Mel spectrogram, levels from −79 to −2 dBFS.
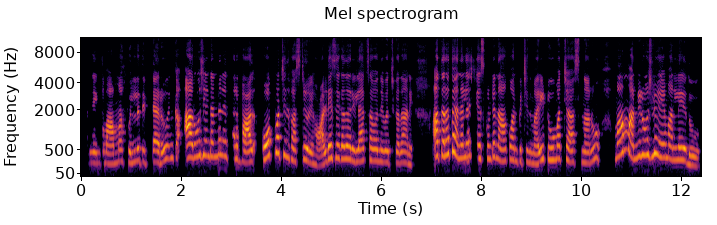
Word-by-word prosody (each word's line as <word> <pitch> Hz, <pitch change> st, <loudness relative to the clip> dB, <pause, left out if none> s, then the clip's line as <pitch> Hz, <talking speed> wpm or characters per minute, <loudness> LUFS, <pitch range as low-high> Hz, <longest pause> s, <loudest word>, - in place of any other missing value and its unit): అదే 225 Hz, 0 st, -8 dB
ఇంక 220 Hz, +1 st, -18 dB
మా 210 Hz, -, +2 dB
అమ్మ 210 Hz, +4 st, -8 dB, 0.2 s
ఫుల్లు 235 Hz, +3 st, -3 dB
తిట్టారు. 230 Hz, 0 st, -1 dB
ఇంకా 320 Hz, 0 st, -4 dB, 0.2 s
ఆ -, -, +13 dB
రోజేంటంటే 360 Hz, 0 st, -3 dB
నేను 360 Hz, -3 st, -8 dB
చాలా 295 Hz, -1 st, -3 dB
బాధ 230 Hz, +1 st, +7 dB, 0.2 s
కోపమొచ్చింది 370 Hz, +2 st, +3 dB
ఫస్టు 260 Hz, +2 st, -2 dB, 0.2 s
హాలిడేసే 310 Hz, -, 0 dB
గదా! 300 Hz, 0 st, +2 dB
రిలాక్సవ్వనివ్వచ్చు 250 Hz, -1 st, -3 dB
కదా! 225 Hz, +1 st, -3 dB
అని 190 Hz, -4 st, -9 dB, 0.5 s
ఆ -, -, +10 dB
తర్వాత 385 Hz, +5 st, +3 dB
అనలైజ్ 335 Hz, +3 st, -3 dB
చేసుకుంటే, 310 Hz, +1 st, -4 dB
నాకు 255 Hz, +2 st, -2 dB
అనిపిచింది 245 Hz, -3 st, -9 dB
మరీ 260 Hz, -, +1 dB
టూ 275 Hz, -, -1 dB
మచ్ 305 Hz, 0 st, -2 dB
చేస్తన్నాను. 235 Hz, +2 st, -3 dB, 0.4 s
మా 355 Hz, -, +4 dB
అమ్మ -, -, -6 dB
అన్ని 340 Hz, +4 st, -3 dB
రోజులు 390 Hz, +2 st, +2 dB
ఏమనలేదు. 280 Hz, -, -1 dB
280 Hz, 165 wpm, -23 LUFS, 240-330 Hz, 0.5 s, ఆ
